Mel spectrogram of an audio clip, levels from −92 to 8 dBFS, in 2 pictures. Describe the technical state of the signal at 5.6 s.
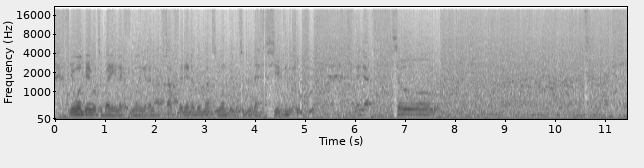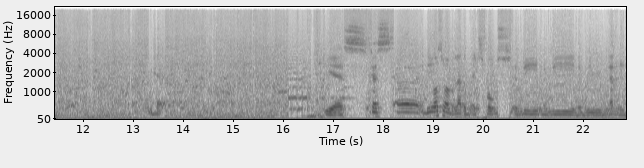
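At 5.6 s the speech is coarse and gritty, as it is across the whole clip, with a grainy distortion almost as loud as the voice itself. The likely cause is low bit depth without dither, truncated to about 4 bits, so the error follows the signal. Unlike steady dithered hiss, this grit changes with the voice and sputters or drops out on the quietest sounds.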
